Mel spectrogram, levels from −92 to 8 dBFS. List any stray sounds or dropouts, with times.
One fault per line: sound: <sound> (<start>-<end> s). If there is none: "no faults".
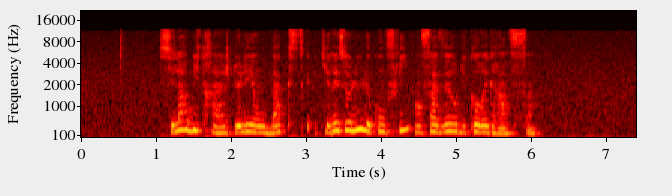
no faults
